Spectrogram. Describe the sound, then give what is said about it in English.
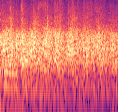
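Warm applause from a church audience welcoming a speaker, a thick, continuous patter of many hands clapping that stays loud and steady through the short span. “Let's give her a big warm round of applause.”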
